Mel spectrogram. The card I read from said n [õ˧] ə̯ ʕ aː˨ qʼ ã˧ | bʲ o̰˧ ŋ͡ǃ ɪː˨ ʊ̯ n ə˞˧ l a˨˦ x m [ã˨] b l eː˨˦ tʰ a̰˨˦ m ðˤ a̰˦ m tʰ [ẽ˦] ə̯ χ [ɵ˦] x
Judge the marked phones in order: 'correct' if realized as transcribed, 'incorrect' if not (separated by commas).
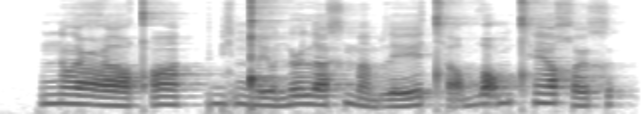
correct, correct, correct, incorrect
